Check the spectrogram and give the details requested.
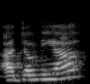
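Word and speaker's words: Adonijah: um uh adonia i the the j uh trips people up all the time most of us would pronounce us at amnesia but the j like is a german j it's a y sound so adonia uh and which means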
